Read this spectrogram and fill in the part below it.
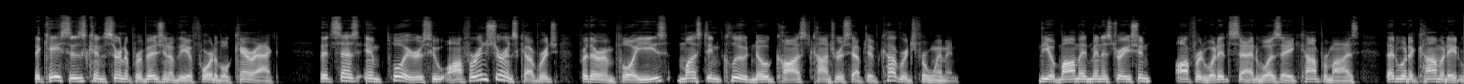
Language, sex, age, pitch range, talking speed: English, male, 40-59, 105-130 Hz, 165 wpm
